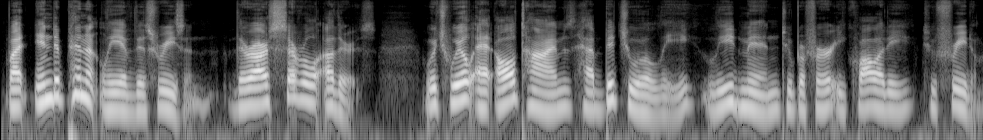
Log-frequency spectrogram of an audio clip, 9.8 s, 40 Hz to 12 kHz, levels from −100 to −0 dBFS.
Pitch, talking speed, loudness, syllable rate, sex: 155 Hz, 135 wpm, -21 LUFS, 4.5 syllables/s, male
